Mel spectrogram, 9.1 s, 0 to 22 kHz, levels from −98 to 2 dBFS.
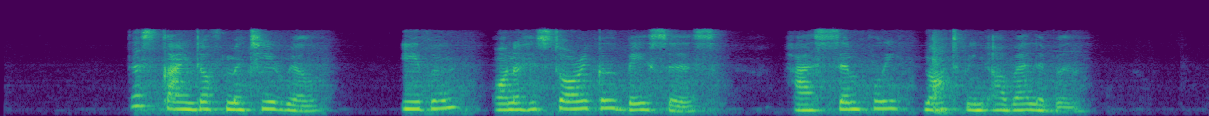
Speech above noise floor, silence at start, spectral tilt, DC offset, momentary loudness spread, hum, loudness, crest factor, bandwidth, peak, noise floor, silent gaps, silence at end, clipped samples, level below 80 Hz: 54 dB; 1 s; -4.5 dB/octave; under 0.1%; 10 LU; none; -20 LUFS; 18 dB; 8.2 kHz; -4 dBFS; -73 dBFS; none; 0.9 s; under 0.1%; -68 dBFS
